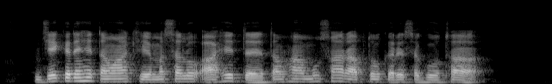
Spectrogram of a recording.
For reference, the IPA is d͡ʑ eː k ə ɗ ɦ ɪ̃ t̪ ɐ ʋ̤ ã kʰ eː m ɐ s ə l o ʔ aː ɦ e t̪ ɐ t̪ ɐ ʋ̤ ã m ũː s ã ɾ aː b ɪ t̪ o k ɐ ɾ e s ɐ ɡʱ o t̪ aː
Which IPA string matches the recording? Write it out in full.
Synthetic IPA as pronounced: d͡ʑ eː k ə ɗ ɦ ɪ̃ t̪ ɐ ʋ̤ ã kʰ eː m ɐ s ə l o ʔ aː ɦ e t̪ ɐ t̪ ɐ ʋ̤ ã m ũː s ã ɾ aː b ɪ t̪ o k ɐ ɾ e s ɐ ɡʱ o t̪ʰ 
